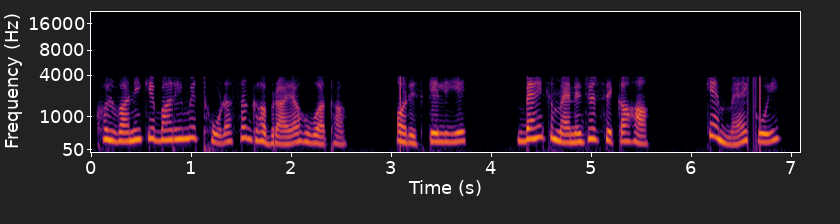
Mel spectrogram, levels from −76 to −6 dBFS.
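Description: Bits are being flipped in transit on a digital phone line carrying G.711 A-law at 64 kbps, the source of the bit errors here. Each flipped bit corrupts a single sample, and a hit on the sign or a high-order bit throws that sample far off, producing a sharp tick. The first burst, 3.09 to 3.12 s, falls between "سا گھبرایا ہوا تھا" and "اور اس لیے بینک" as brief crackle. A second, from 6.56 to 6.69 s, is slightly denser, with an error rate of roughly a fifth of a percent.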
